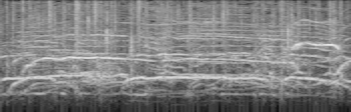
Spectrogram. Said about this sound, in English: Give yourself a big pat on the back and a round of applause.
